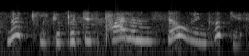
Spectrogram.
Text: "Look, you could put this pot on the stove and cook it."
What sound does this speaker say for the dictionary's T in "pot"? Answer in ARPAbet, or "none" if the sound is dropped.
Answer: T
